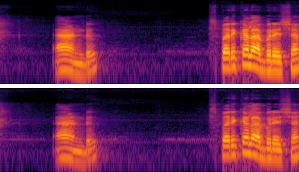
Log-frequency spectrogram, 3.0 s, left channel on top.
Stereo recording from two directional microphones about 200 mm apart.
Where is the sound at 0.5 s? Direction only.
35° left (ahead or behind).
